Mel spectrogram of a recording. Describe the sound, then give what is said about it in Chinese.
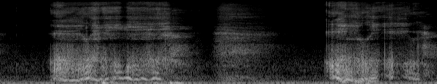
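A voice imitates the Colour Monster snoring with three long, raspy breaths in a steady rhythm, the first and last louder and rougher, the middle one softer, with no words spoken. “天哪！彩色怪兽会打呼，这样我怎么睡得着啊？”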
